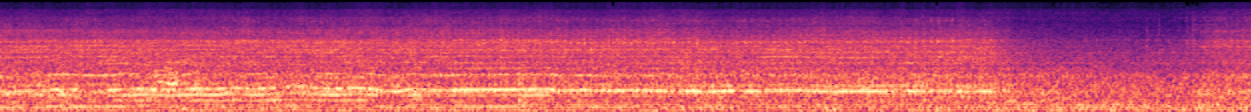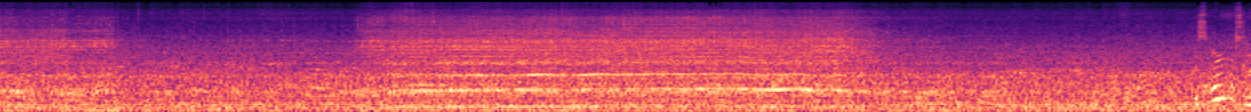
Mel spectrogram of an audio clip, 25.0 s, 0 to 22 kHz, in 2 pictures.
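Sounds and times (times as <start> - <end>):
vehicle engine noise: 0.0 - 25.0.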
